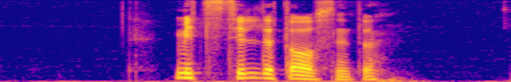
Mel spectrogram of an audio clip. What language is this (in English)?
Norwegian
